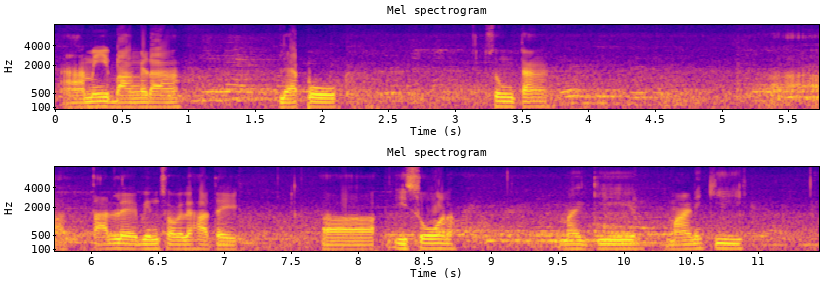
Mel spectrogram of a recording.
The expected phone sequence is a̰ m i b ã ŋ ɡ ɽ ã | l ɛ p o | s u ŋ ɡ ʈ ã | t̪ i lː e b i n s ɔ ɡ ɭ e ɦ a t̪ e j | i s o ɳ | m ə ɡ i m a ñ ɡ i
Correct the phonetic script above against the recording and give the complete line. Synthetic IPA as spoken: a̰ m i b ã ŋ ɡ ɽ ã | l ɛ p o | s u ŋ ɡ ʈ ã | t̪ a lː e b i n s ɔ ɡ l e ɦ a t̪ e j | i s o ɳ | m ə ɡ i m a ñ k i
